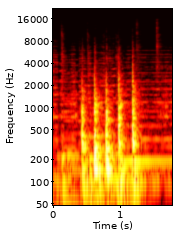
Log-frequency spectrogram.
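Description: Five firm knocks on a village shop door in a quick, even rhythm, each a dull wooden thud with a short ring, standing alone with no voices.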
